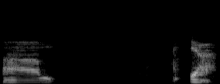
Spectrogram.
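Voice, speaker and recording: A man's voice: deep voice, level tone, very slow, slightly rough. A man in his sixties, a guest musician talking casually on a video call through headphones, rambling, with many restarts and frequent laughs. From United States. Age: 60s. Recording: tinny phone-like line.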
